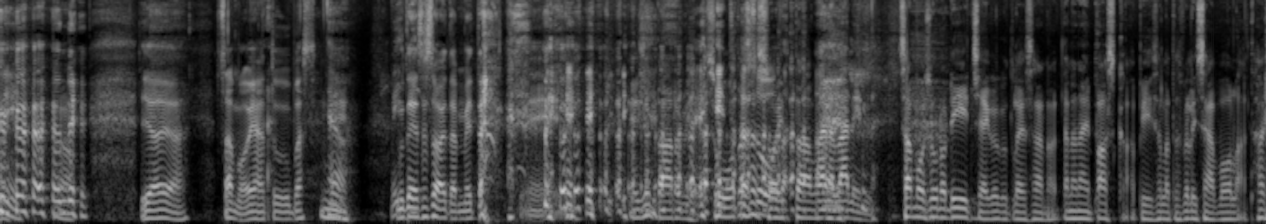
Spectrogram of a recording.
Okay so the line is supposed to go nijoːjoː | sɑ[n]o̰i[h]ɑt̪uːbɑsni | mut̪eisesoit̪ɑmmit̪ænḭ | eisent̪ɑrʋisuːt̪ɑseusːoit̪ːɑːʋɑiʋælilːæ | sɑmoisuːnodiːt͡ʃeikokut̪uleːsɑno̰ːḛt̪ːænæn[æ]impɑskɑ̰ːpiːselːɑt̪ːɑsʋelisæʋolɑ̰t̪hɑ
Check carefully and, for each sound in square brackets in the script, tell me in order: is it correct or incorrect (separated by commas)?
incorrect, correct, correct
